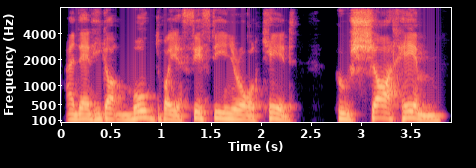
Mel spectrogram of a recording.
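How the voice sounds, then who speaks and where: A man's voice: mid-range voice, moderate pace, slightly rough. A man co-hosting a casual podcast, retelling a story in a rambling way, full of swearing and restarts. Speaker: podcast co-host.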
